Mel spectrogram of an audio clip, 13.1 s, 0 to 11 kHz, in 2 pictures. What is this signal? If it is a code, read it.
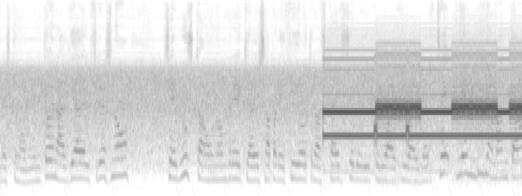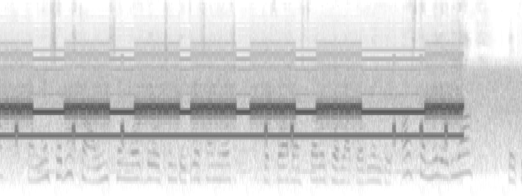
300-baud modem data (V.21 tones), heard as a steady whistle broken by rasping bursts, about 300 baud, 200 Hz shift.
